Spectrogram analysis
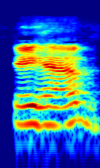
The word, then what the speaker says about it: Ahab: there in the tanaf how ahab or aha as we pronounce it was uh there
